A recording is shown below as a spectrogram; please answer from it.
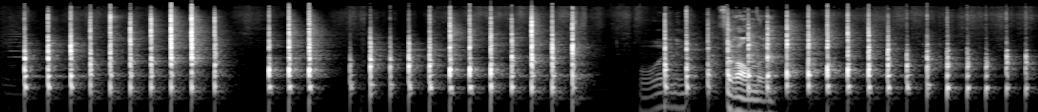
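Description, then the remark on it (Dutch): Rapid, even knuckle taps on an instrument's wooden top plate, hollow-sounding, come in quick bursts with short pauses, while a voice briefly murmurs under the tapping partway through; where the top plate has come loose, it rattles against the lining. “Ja, ja, je hoort dan echt het bovenblad op de krans tikken.”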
